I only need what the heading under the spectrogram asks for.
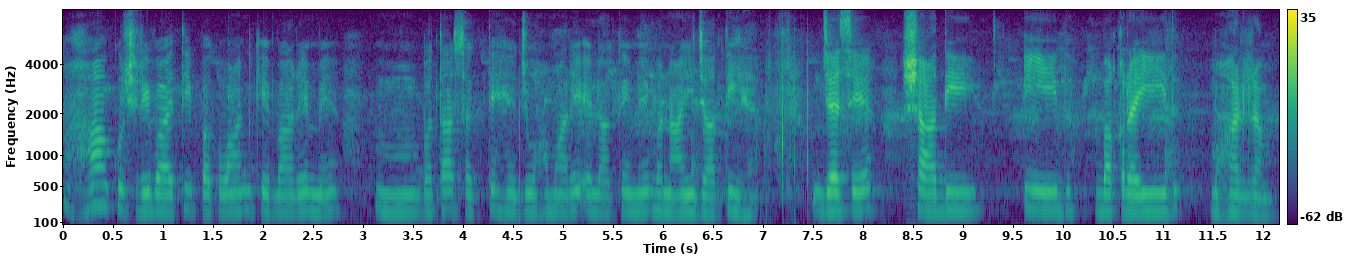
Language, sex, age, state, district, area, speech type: Urdu, female, 18-30, Bihar, Saharsa, urban, spontaneous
